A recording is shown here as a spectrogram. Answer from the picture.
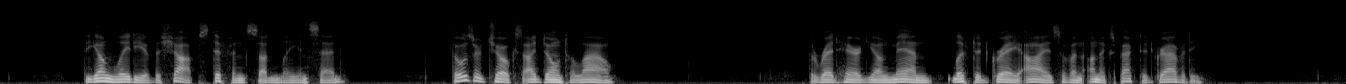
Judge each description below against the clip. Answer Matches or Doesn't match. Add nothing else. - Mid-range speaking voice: Doesn't match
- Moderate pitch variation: Matches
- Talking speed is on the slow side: Matches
